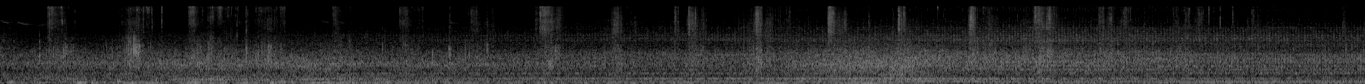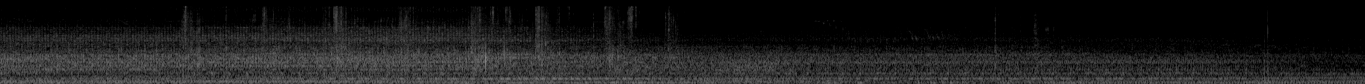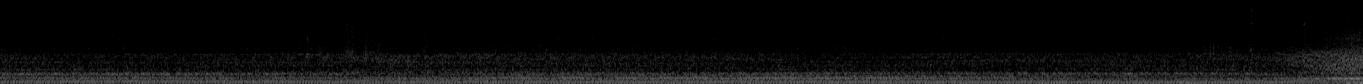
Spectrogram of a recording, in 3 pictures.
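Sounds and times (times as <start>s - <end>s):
footsteps on gravel: 0.0s - 13.8s, 15.3s - 20.8s, 23.6s - 24.3s
car engine idling: 0.0s - 40.9s.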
